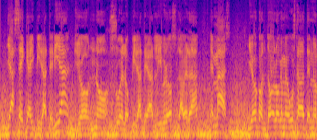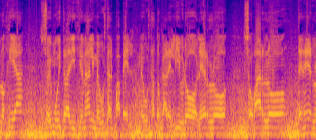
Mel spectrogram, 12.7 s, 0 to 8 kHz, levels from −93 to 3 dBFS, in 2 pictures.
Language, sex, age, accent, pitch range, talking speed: Spanish, male, 30-49, Spanish, 125-145 Hz, 185 wpm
